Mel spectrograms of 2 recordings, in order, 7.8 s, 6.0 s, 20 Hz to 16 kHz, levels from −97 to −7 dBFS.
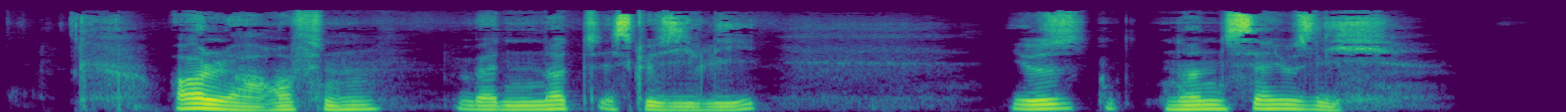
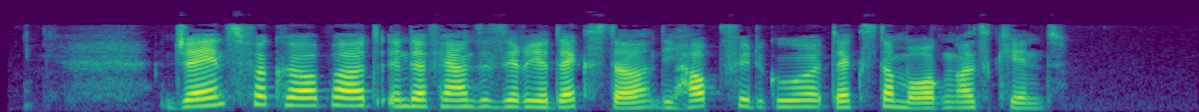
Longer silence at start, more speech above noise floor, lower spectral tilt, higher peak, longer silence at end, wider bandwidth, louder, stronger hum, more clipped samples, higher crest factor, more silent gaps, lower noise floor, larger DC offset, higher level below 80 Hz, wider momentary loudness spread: second, 0.35 s vs 0.6 s; first, 62 dB vs 53 dB; about the same, -4 dB/octave vs -3.5 dB/octave; about the same, 0 dBFS vs -2 dBFS; first, 0.85 s vs 0.7 s; first, 11.5 kHz vs 7.2 kHz; about the same, -21 LUFS vs -19 LUFS; neither; neither; first, 24 dB vs 18 dB; neither; first, -84 dBFS vs -72 dBFS; neither; first, -60 dBFS vs -74 dBFS; first, 21 LU vs 11 LU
